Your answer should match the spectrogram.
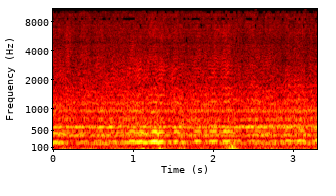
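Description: Honeybees at urban hives make a dense, steady buzz that holds at an even level throughout.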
